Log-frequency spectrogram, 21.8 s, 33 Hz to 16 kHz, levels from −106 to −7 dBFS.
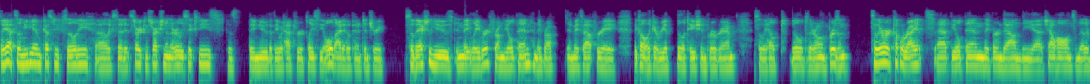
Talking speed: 235 wpm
